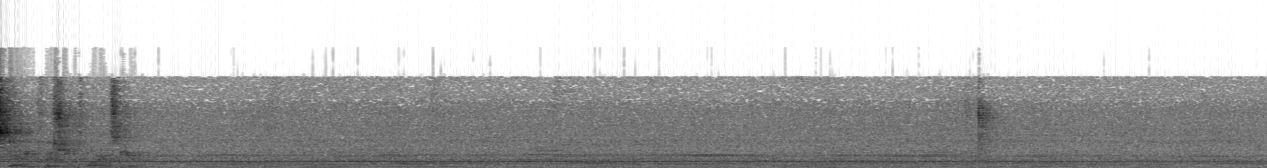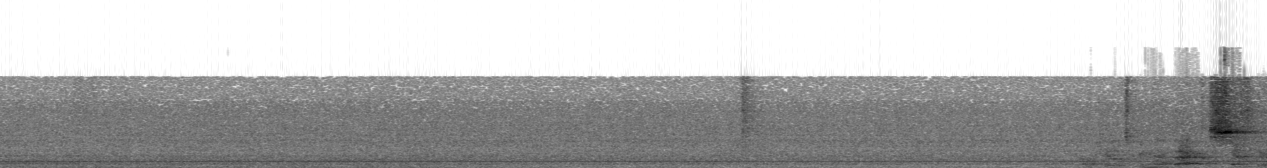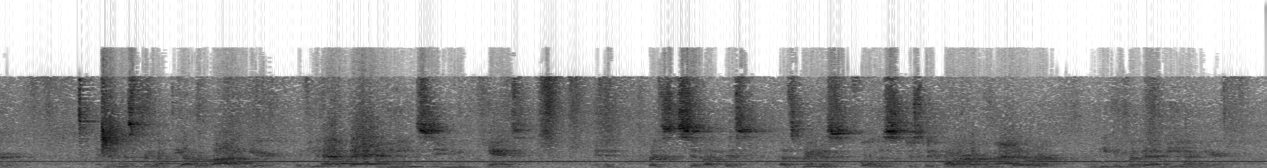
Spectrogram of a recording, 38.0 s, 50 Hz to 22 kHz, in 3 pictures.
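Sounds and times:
faint hum: 0.0s - 38.0s
rushing background noise: 0.0s - 38.0s.

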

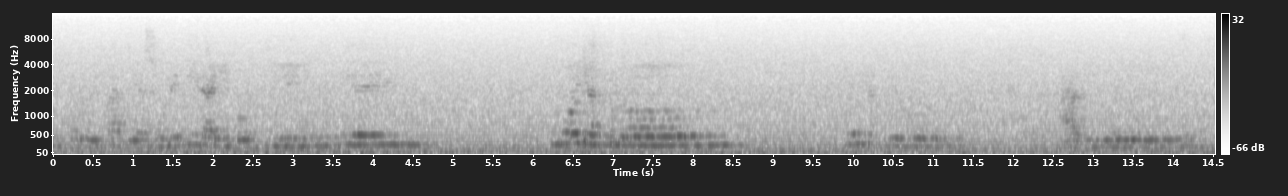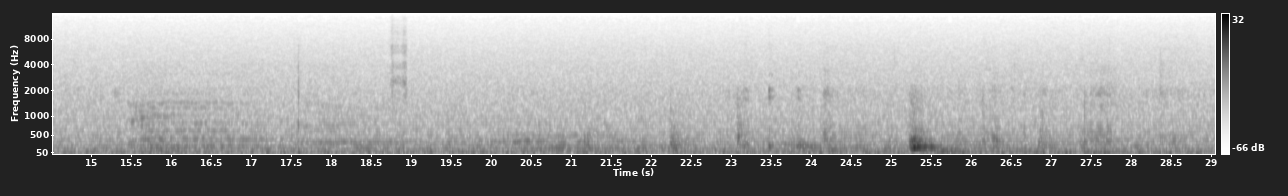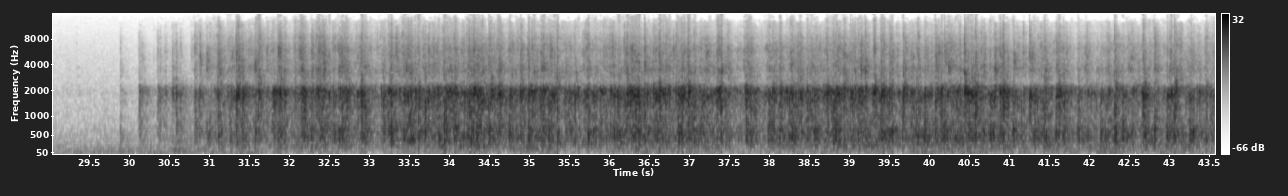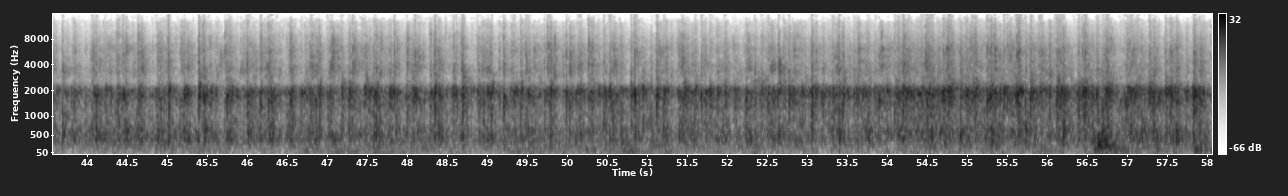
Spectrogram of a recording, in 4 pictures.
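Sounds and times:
audience applauding: 29.9s - 58.0s.

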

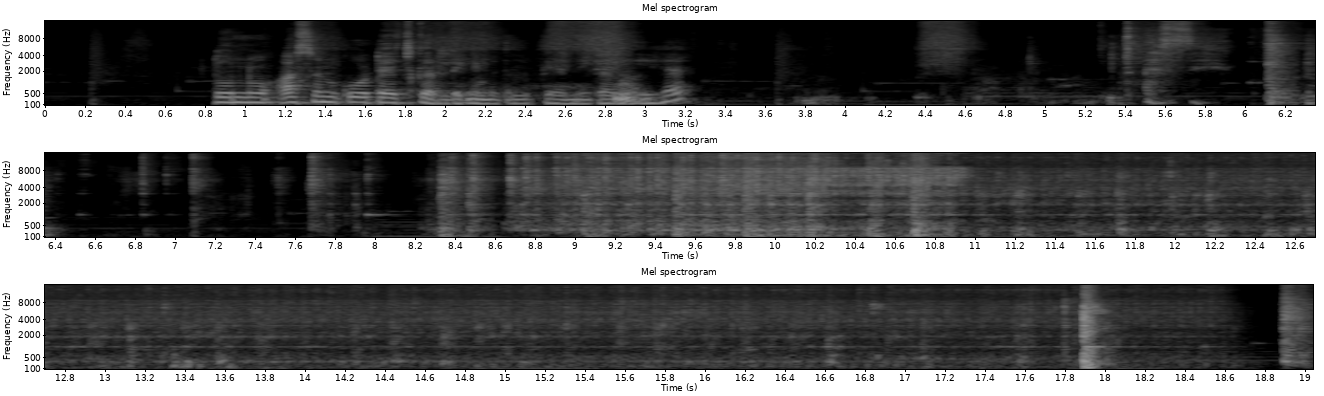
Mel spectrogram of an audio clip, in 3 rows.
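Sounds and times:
sewing machine running: 8.2s - 18.7s.

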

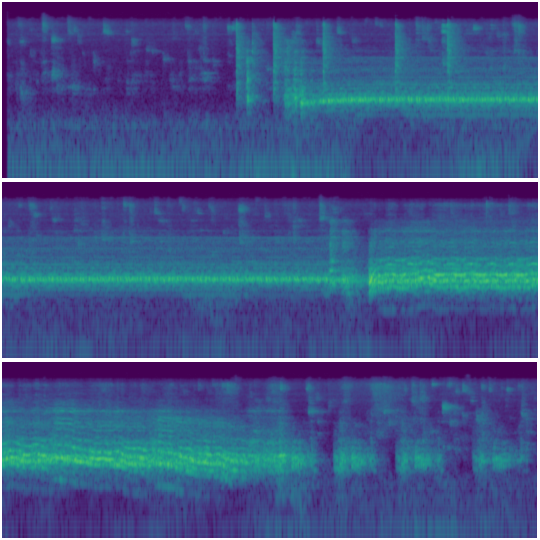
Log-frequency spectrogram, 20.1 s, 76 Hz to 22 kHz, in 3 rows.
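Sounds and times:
steady high-pitched whine: 3.5s - 18.6s.

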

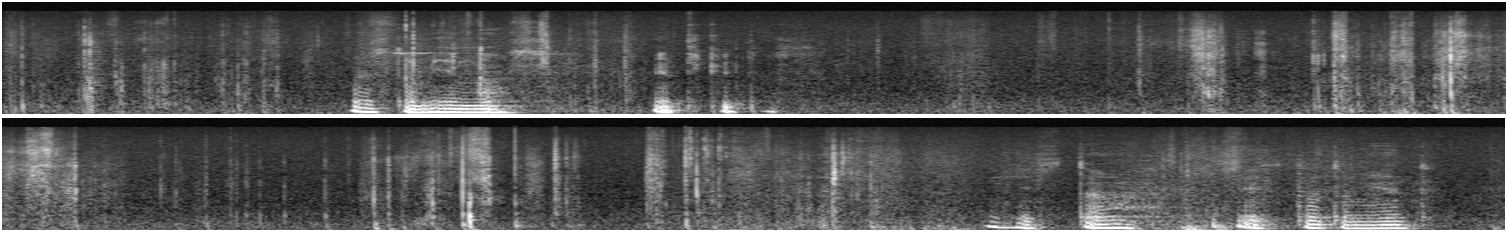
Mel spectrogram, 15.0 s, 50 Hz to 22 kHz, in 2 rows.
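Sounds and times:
paper tags rustling and clicking: 0.0s - 3.3s.

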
